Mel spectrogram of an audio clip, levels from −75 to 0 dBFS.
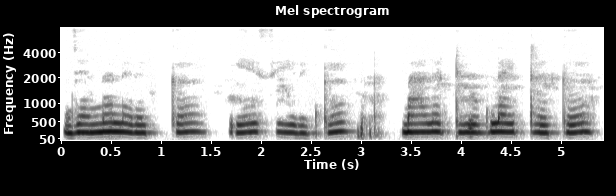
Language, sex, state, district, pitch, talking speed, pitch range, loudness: Tamil, female, Tamil Nadu, Kanyakumari, 220 Hz, 90 wpm, 210-230 Hz, -15 LUFS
